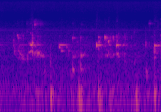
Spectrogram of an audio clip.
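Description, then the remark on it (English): Apple juice being poured into a glass, a quiet gurgling trickle with bubbly splashes rising and falling in uneven pulses, heard on its own without any talking. “He's pouring himself an apple juice.”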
